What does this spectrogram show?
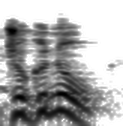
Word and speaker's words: जुगनू: एक है जुगनू। जुगनू आप जानते हैं, उच्चारण मैं बता रहा हूं, जुगनू, जुगनू नहीं, जुगनू।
